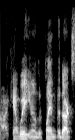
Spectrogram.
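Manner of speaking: normal talking voice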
